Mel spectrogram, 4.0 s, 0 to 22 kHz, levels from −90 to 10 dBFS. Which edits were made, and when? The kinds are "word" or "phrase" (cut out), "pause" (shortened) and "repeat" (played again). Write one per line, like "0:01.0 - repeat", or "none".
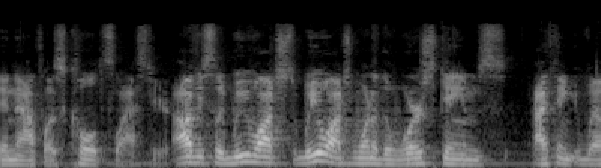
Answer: none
